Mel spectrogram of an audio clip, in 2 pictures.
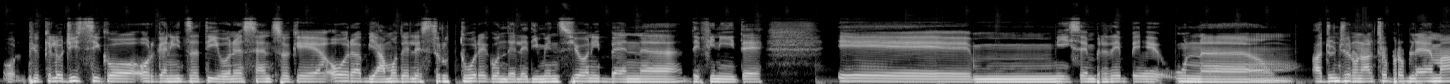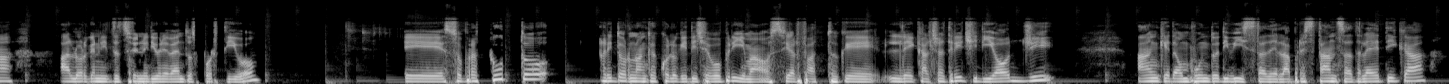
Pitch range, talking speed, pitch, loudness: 125-140 Hz, 120 wpm, 135 Hz, -15 LUFS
